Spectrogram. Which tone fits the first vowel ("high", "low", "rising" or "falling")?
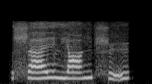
rising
